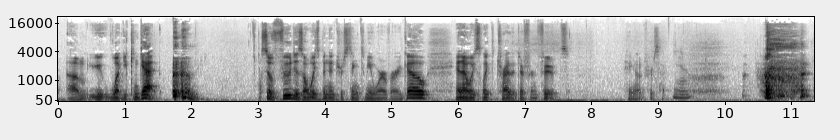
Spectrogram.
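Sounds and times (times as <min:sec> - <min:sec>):
speech: 0:00.2 - 0:02.2, 0:03.0 - 0:07.7, 0:08.6 - 0:10.9
harsh cough: 0:01.7 - 0:02.2, 0:10.5 - 0:11.3.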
